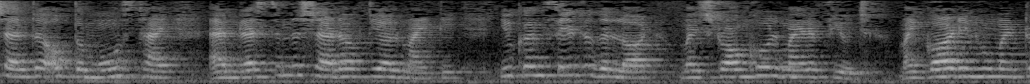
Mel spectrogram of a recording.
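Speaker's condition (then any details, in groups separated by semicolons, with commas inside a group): No condition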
